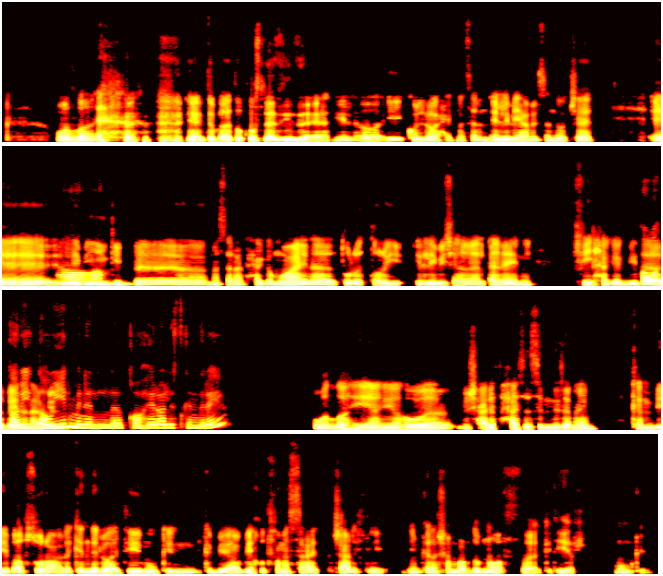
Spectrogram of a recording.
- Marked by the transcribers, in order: chuckle
- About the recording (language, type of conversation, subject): Arabic, podcast, إيه أكتر مدينة سحرتك وليه؟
